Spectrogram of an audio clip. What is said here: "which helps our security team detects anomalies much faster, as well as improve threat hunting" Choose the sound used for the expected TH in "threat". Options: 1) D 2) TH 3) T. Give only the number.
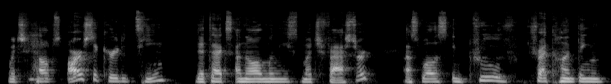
3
